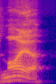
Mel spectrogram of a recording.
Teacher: This is not Maya with the long A, which means illusion. This is Maya, the short A, which is the that sort of mystic architect and builder of the Asuras, Maya.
